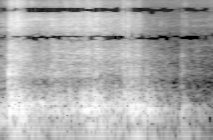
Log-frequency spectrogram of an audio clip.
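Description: A chair being shifted across a wooden stage floor and sat on: a sudden scraping, knocking rumble that starts at once and dies away after under two seconds, mixed with handling noise from a handheld microphone.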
